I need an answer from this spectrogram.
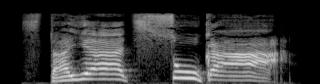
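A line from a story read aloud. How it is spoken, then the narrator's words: Emboldened shriek. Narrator (Russian): фашисту вернулась не только смелость, но и способность визжать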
